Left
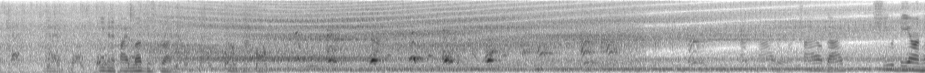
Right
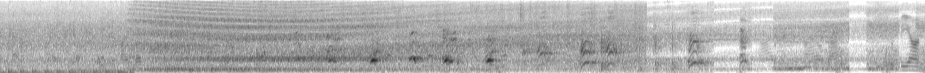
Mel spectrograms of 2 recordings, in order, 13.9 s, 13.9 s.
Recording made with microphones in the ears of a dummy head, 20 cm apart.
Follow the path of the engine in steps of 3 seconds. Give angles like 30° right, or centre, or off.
50° right, centre, 50° left, 60° left, 70° left.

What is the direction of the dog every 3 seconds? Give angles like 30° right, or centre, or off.
70° left, 40° left, 30° right, 70° right, 70° right.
